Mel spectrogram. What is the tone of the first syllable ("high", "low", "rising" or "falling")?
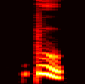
falling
